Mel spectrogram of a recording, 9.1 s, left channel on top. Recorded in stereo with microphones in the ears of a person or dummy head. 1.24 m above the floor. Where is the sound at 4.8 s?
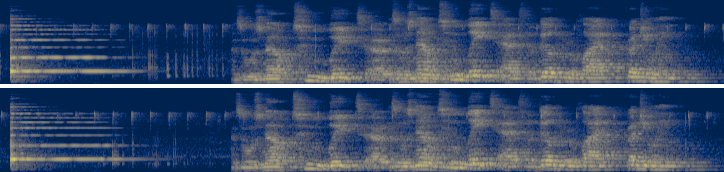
25° right (ahead or behind), 1.5 m.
